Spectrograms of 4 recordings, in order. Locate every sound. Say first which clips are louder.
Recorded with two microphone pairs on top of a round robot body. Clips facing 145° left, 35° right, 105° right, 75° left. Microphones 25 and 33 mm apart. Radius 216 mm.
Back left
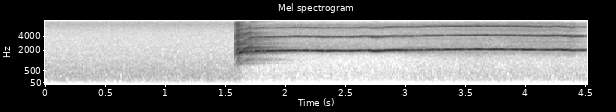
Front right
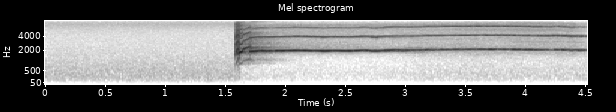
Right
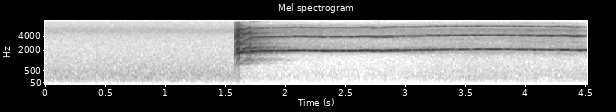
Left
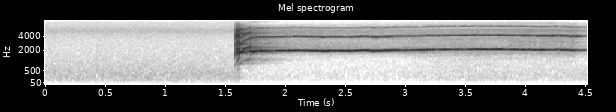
1.6 s a scream: front right 4 dB, left 4 dB; 5° left, 2 m; by 4.4 s 60° left, 3.5 m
